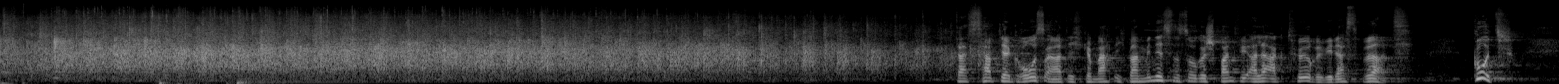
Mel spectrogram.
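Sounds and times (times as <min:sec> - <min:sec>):
audience applause: 0:00.0 - 0:09.8
speech: 0:09.6 - 0:14.2, 0:14.8 - 0:15.2.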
